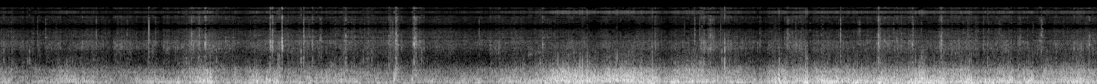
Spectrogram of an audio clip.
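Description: Downhill mountain bike rattling and clicking over a dirt trail at speed, under heavy wind buffeting on the microphone. The rumble grows louder about halfway through.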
